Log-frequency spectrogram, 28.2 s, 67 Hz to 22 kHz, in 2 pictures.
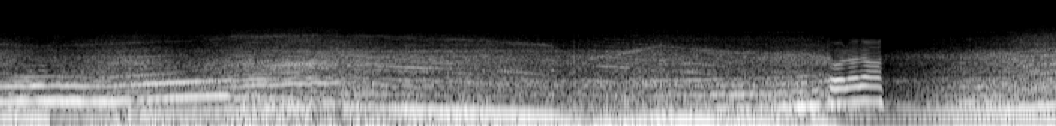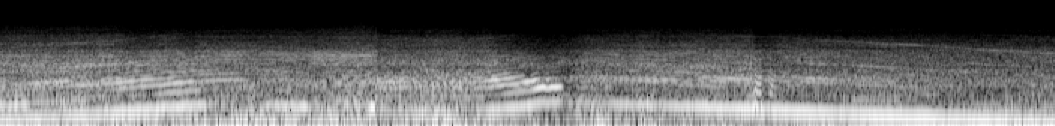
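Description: Triumph Street Triple 765 RS inline three-cylinder engine heard from on board, its pitch rising and falling again and again as the bike accelerates and slows through a run of bends. There is a brief drop in engine sound a little before halfway, and a quick rev that cuts off about three-quarters of the way in.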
